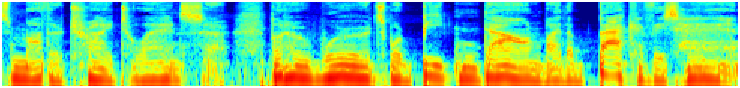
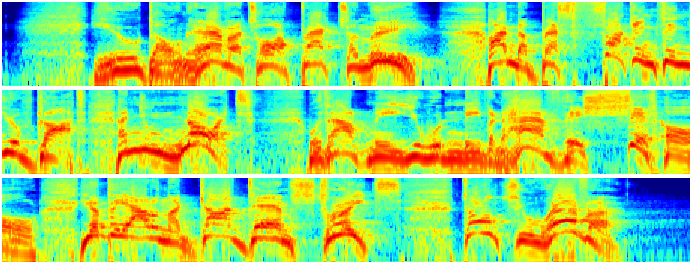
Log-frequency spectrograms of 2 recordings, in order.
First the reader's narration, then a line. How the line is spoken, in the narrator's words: His father's shouting grew ever louder as he struck her over and over and over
